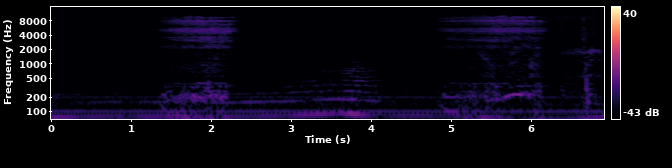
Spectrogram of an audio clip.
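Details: Loud, rough snoring from a sleeping adult, two snores about three seconds apart in a quiet room at night, keeping another person awake. Snoring.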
